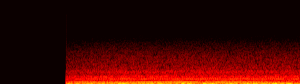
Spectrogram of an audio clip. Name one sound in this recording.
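A car engine idles with a low steady rumble.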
